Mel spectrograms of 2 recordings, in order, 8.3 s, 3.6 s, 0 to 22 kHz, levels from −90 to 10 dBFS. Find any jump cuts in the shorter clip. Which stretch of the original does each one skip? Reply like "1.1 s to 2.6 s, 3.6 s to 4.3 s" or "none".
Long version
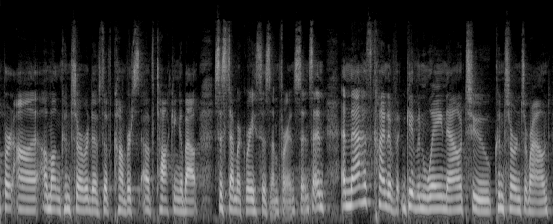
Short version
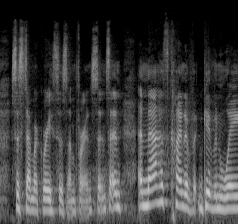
none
